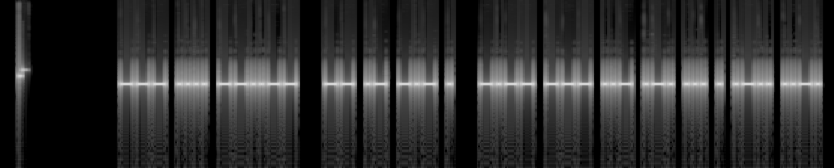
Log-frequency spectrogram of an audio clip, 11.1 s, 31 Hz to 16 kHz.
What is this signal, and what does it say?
Morse code, heard as a keyed tone, about 22 wpm, 700 Hz. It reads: OH, MAKE YOURSELF
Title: Sentences from Top 700 Words 22wpm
